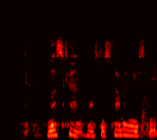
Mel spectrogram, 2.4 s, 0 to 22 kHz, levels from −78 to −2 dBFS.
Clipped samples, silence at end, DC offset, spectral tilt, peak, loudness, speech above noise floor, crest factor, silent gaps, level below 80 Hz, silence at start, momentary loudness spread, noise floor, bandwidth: under 0.1%; 0 s; under 0.1%; -5.5 dB/octave; -24 dBFS; -44 LUFS; 22 dB; 20 dB; none; -82 dBFS; 0.35 s; 23 LU; -65 dBFS; 7.8 kHz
